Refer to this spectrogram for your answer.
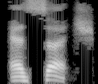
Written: As such

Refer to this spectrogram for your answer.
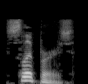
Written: slippers

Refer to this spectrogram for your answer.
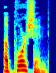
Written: apportioned

